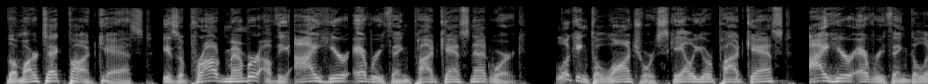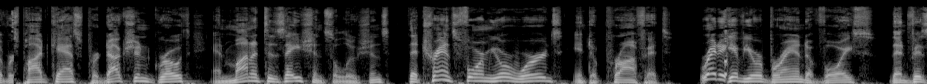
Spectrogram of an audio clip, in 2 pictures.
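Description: A drift correction step runs from 0.77 to 2.49 s: the speech slows by 5.74% and drops 102 cents, about a semitone, then snaps back to normal. A second drift correction step, from 6.65 to 7.33 s, speeds the speech up by 5.74% and raises it 96.6 cents. Speed and pitch move together in both, which points to a resampling rate being switched in a single step. The likely cause is clock-matching software refilling, then draining, its buffer.

Damaged data in a compressed stream appears at 9.37 to 9.44 s and again at 16.51 to 16.56 s. Each lasts about 60 ms and is heard as a brief glitch in the speech. The decoder met frames it could not read correctly, produced garbage for them, and then lost sync until it found the next valid frame header.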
